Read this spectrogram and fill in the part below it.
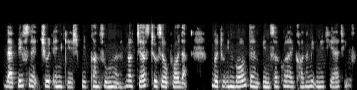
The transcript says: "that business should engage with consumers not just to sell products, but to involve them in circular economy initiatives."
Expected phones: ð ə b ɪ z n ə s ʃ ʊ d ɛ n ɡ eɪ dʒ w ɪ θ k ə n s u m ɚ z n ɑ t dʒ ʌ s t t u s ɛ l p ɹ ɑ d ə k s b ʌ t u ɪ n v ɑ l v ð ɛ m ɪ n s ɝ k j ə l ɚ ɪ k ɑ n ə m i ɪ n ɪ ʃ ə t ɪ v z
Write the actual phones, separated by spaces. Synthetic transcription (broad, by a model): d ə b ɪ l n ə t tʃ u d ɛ n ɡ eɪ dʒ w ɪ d k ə n s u m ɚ n ɑ t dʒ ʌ s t t u s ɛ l p ɹ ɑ d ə k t b ʌ t u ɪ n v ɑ l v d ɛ m ɪ n s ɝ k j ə l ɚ ɪ k ɑ n ə m i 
